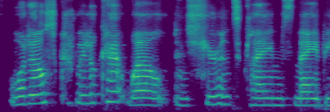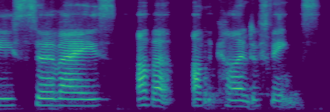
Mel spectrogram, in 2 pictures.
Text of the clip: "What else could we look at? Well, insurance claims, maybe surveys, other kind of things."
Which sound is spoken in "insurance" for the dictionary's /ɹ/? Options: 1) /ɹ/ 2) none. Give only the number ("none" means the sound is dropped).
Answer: 1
